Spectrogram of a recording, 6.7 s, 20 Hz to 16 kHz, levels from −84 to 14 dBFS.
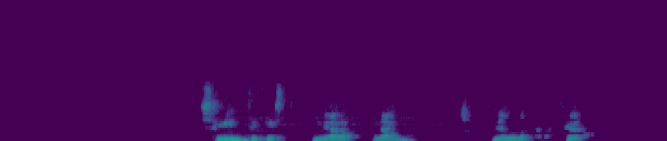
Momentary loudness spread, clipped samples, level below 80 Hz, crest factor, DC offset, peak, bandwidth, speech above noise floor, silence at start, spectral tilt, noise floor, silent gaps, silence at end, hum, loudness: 15 LU; under 0.1%; -80 dBFS; 22 dB; under 0.1%; -22 dBFS; 6.8 kHz; over 50 dB; 2 s; -6.5 dB/octave; under -90 dBFS; none; 0.8 s; none; -41 LUFS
